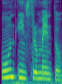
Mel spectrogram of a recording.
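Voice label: an Instrument, Spanish, female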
